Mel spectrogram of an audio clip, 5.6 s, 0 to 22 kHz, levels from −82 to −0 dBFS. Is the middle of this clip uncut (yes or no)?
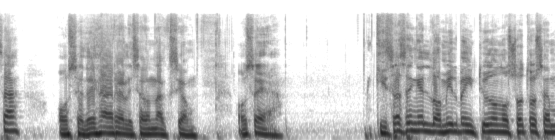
yes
